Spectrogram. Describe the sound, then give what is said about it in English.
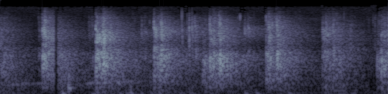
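A short round of applause: steady, rhythmic hand clapping in sharp bursts at a moderate pace, with no voices over it. “I think we should give them a round of applause for what has happened here.”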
